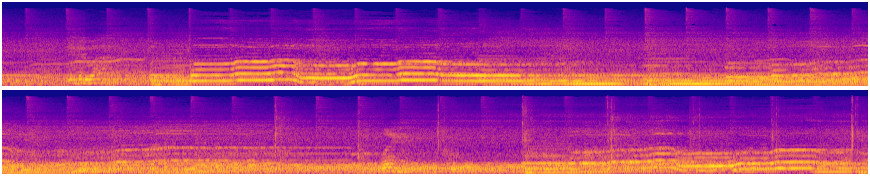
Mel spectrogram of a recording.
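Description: Live band playing a song: a male lead voice sings a melody over keyboards, bass and drums, with the drums keeping a steady beat of about three strokes a second.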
